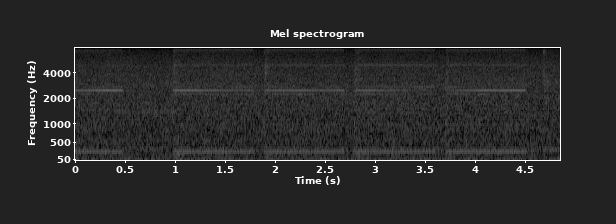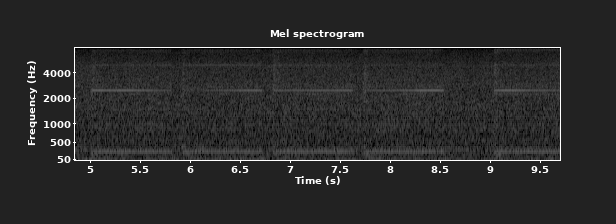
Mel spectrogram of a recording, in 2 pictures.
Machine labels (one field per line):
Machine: slide rail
